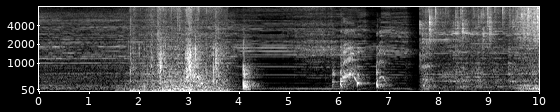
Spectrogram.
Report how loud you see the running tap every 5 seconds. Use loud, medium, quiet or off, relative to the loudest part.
off, loud.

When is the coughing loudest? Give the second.
6 s.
